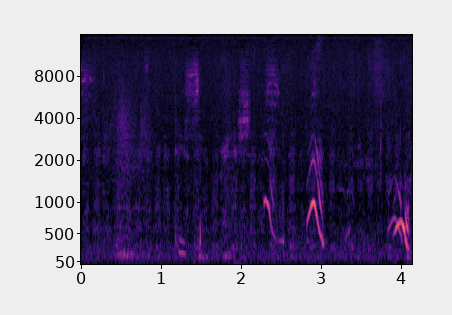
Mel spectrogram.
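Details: Puppies with their mother, recorded on January 2nd 2011: three short, high, squeaky whines, each sliding downward, spaced roughly a second apart, over a quiet, faintly hissing background.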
